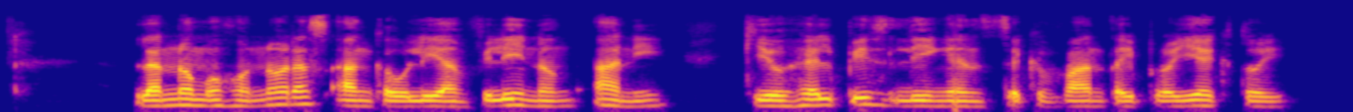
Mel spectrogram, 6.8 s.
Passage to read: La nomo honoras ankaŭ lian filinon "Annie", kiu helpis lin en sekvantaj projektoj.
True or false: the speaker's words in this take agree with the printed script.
true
